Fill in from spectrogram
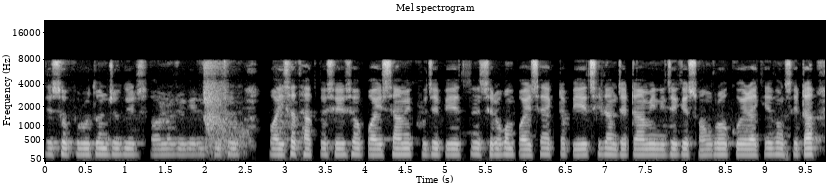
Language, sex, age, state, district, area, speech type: Bengali, male, 18-30, West Bengal, Paschim Medinipur, rural, spontaneous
